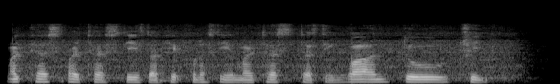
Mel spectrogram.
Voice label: Quiet; Technics EAH AZ60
